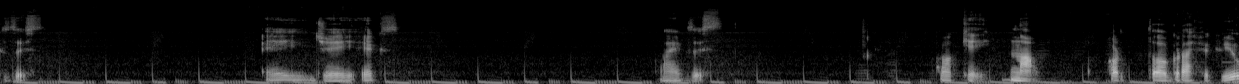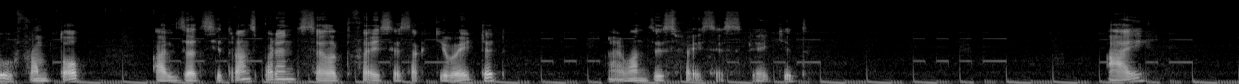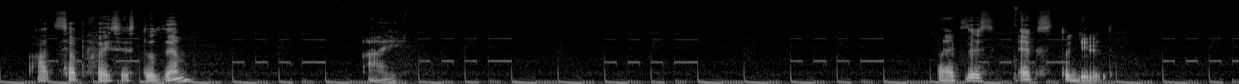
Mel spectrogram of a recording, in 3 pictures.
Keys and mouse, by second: 1.8 a, 2.6 g, 3.1 x, 10.2 KP_5, 12.0 KP_7, 13.7 alt+z, 17.5-18.5 drag, 23.6 i, 27.2 Escape, 27.9 i, 33.5 click, 34.5 x.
